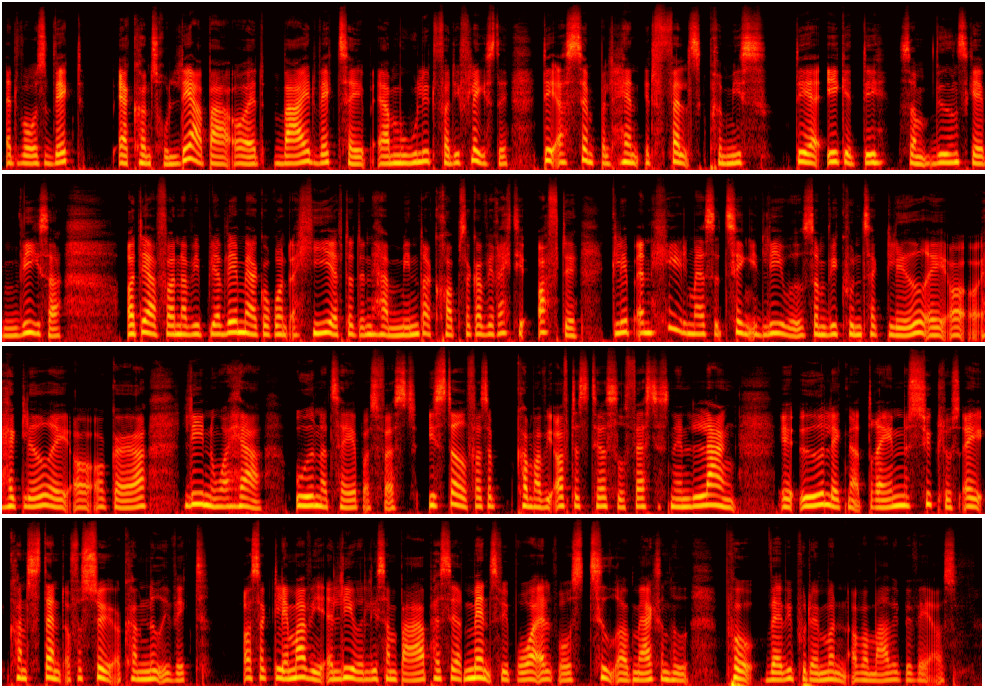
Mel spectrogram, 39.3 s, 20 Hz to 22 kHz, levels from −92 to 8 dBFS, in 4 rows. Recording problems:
none

